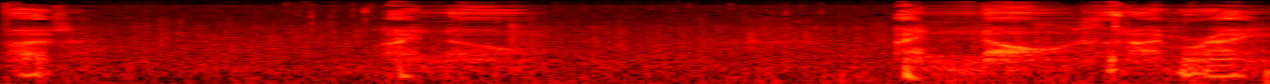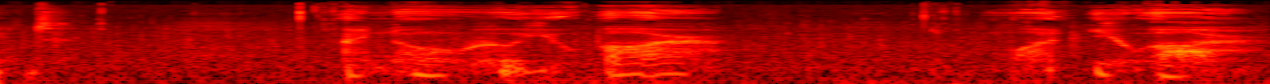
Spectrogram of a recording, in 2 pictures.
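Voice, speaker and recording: A man whispers as a yearning, solitary shadow being in gentle ASMR roleplay, his delivery poetic, slow to come out and grave, with breathiness and creak. The voice leans high, and the feeling is earnest and tender.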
